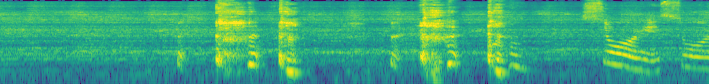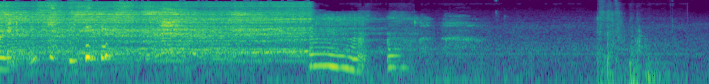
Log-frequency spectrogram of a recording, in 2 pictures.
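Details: Adult woman, a heavy smoker, coughing in the morning after smoking two cigarettes back to back: several strong, deep coughs in bursts with some voicing, over background music and room noise.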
